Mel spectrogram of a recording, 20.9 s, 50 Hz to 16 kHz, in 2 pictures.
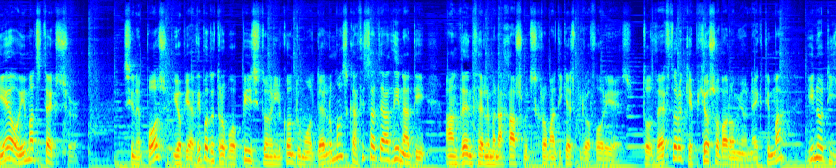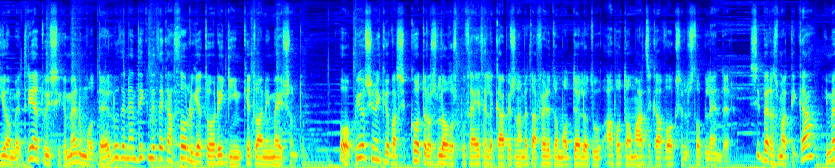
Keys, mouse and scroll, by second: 1.3 click, 1.9 g, 2.5 click, 2.9-3.2 scroll, 4.6-5.9 scroll, 9.6 click, 11.0 Tab, 13.5 middle click, 14.6 middle click, 14.8 a, 15.1 a, 17.9 middle click, 18.0 typing, 20.1-20.8 middle drag.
